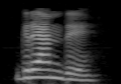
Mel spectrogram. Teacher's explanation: In this exercise, we are faced with how tricky it is to lightly roll the R in grande. A 3D image will demonstrate how to reproduce this sound.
